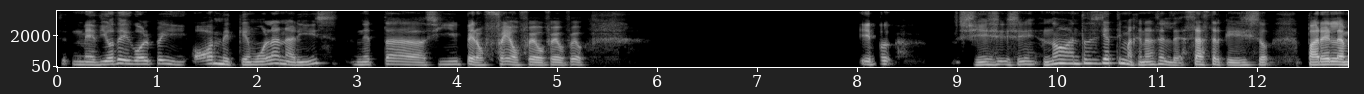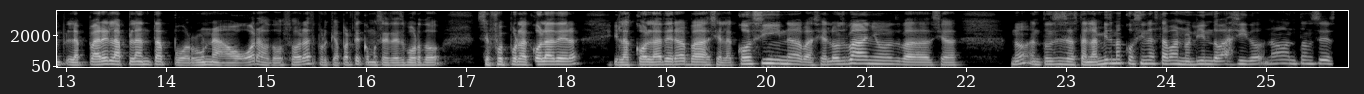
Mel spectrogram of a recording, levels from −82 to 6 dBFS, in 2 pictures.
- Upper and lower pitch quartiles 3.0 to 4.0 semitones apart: No, average, 4.4 semitones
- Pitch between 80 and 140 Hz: No, medium, 150 Hz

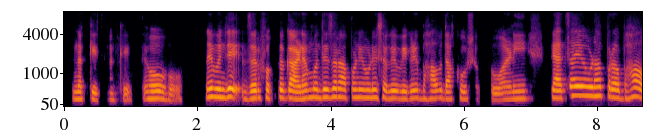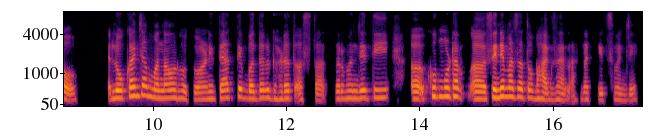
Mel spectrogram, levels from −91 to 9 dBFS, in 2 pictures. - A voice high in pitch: Yes, high, 195 Hz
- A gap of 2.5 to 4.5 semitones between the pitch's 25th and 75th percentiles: Yes, average, 3.0 semitones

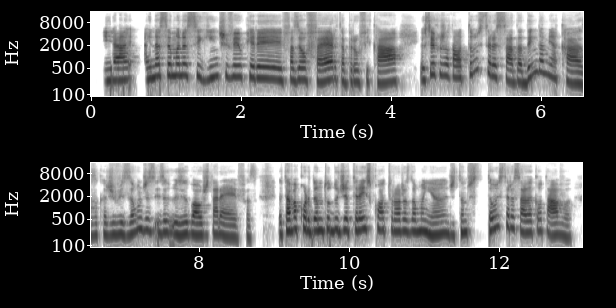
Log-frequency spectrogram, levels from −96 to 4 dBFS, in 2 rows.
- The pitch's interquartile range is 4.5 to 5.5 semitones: Yes, average, 5.0 semitones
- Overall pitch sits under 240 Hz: No, high, 245 Hz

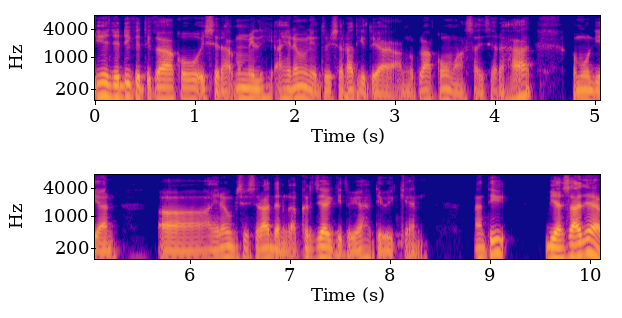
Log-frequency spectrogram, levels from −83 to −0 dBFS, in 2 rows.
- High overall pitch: No, low, 100 Hz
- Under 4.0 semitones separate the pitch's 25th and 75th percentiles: Yes, average, 2.8 semitones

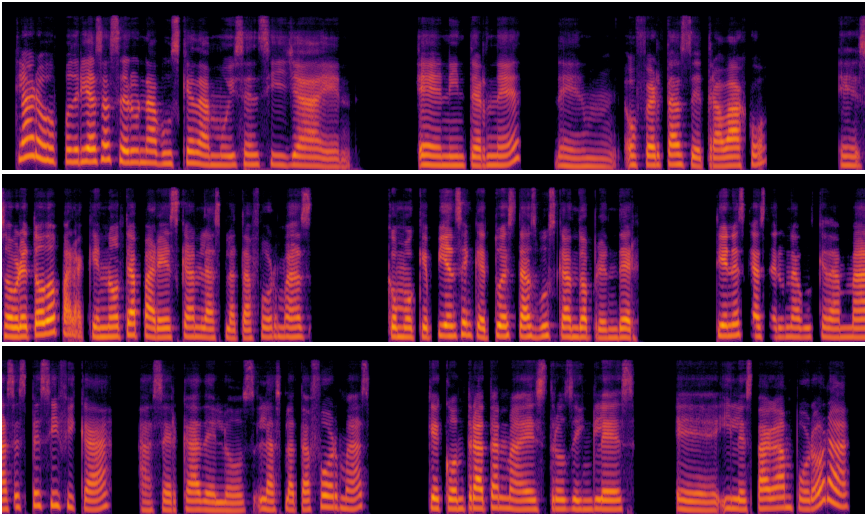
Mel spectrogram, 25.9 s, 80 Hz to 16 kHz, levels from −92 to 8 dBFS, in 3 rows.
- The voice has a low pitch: No, high, 200 Hz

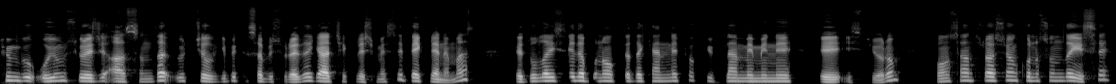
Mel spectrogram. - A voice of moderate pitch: Yes, medium, 155 Hz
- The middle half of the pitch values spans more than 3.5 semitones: Yes, average, 3.9 semitones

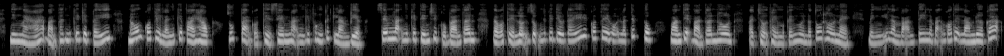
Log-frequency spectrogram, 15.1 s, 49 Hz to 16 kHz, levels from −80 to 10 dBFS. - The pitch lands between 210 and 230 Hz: No, high, 240 Hz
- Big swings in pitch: No, average, 4.2 semitones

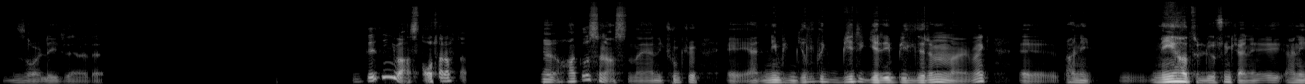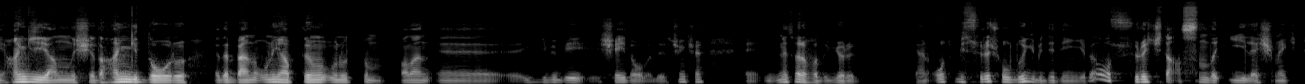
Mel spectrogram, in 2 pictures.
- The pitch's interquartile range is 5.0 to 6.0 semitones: No, average, 3.9 semitones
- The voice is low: Yes, low, 100 Hz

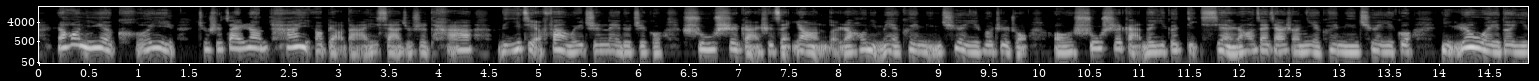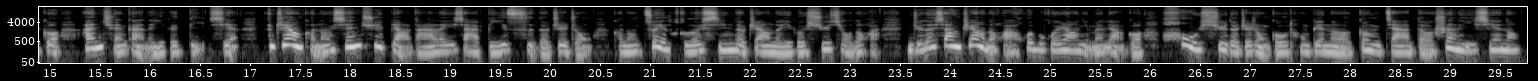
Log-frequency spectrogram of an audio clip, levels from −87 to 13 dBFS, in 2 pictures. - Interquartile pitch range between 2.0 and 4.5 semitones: No, average, 5.3 semitones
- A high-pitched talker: No, medium, 170 Hz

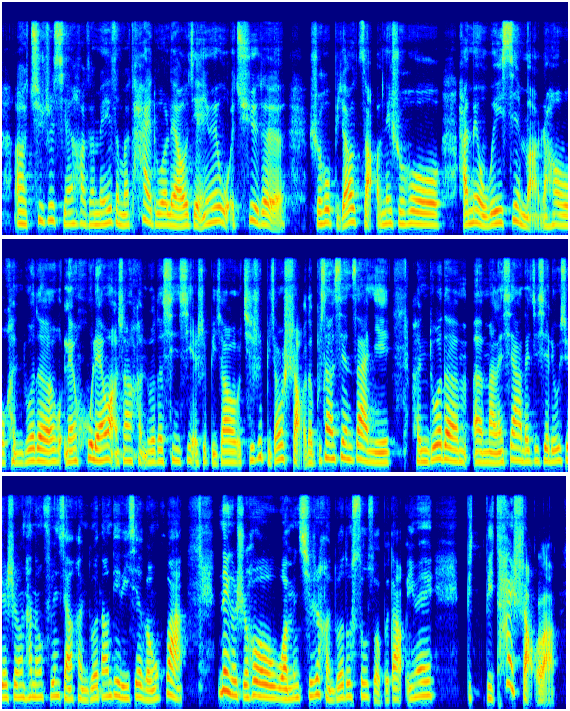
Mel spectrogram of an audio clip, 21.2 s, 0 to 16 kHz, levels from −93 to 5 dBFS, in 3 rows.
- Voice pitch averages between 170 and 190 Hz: Yes, medium, 185 Hz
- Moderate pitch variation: Yes, average, 3.3 semitones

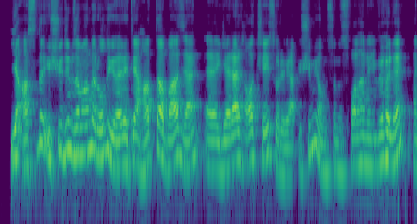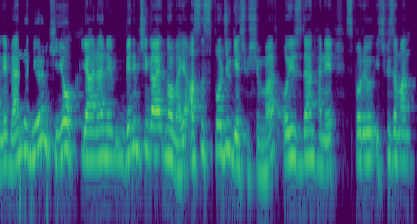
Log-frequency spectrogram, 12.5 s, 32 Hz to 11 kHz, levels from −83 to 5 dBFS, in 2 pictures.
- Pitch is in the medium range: Yes, medium, 175 Hz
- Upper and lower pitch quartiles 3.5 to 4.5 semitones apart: No, average, 5.0 semitones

